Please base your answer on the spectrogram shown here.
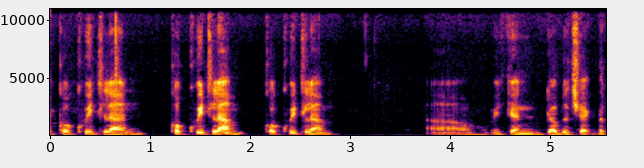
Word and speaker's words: Coquitlam: the home of Ed and Shirley Chang in Coquitlam. Let me see if I'm getting it right. Coquitlam, or maybe in America they would say Coquitlam. We can double check the pronunciation, but it's Coquitlam in British Columbia, Canada.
